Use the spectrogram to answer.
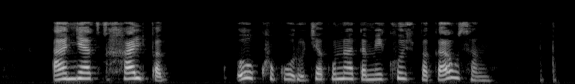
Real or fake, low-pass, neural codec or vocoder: fake; 7.2 kHz; vocoder, 22.05 kHz, 80 mel bands, Vocos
